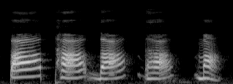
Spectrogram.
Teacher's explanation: ओष्ठ ध्वनियां पा, फा, बा, भा, मा। जब आप पा, फा, बा, भा, मा बोलते हैं तब सर्वाधिक रूप से सक्रिय जो होते हैं हमारे होठ होते हैं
